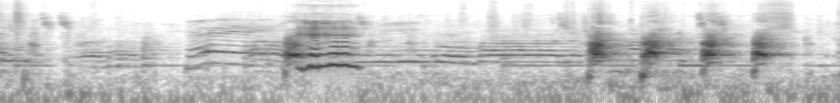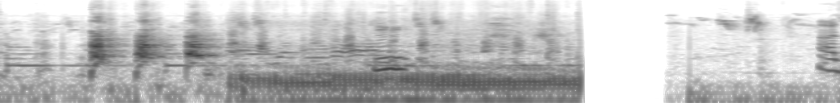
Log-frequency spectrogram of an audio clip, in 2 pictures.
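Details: Leo, a pet German Shepherd, romping at home in the morning; short harmonic barks in two quick bursts of about three or four, roughly one per second, mixed with people talking, laughter and background music.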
